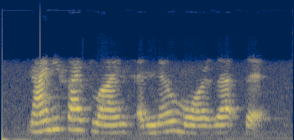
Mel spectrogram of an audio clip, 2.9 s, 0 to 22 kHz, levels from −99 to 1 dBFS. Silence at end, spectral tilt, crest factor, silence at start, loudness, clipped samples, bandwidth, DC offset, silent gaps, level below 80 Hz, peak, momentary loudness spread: 0.3 s; -6.5 dB/octave; 20 dB; 0.05 s; -20 LUFS; under 0.1%; 4.2 kHz; under 0.1%; none; -54 dBFS; 0 dBFS; 8 LU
